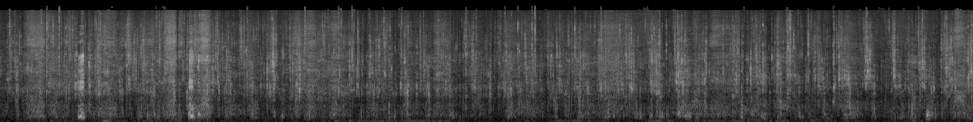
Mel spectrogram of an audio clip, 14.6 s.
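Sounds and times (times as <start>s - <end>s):
pigs eating with wet crunching, munching and slurping: 0.0s - 14.5s.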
